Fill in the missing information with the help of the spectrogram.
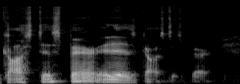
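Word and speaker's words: Gostisbehere: ghosta bear holy smokes how do you say his name is It Gos dis bear it is gos dis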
